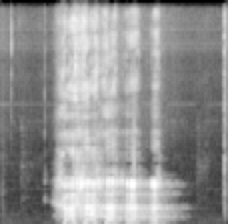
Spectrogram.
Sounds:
Laughter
